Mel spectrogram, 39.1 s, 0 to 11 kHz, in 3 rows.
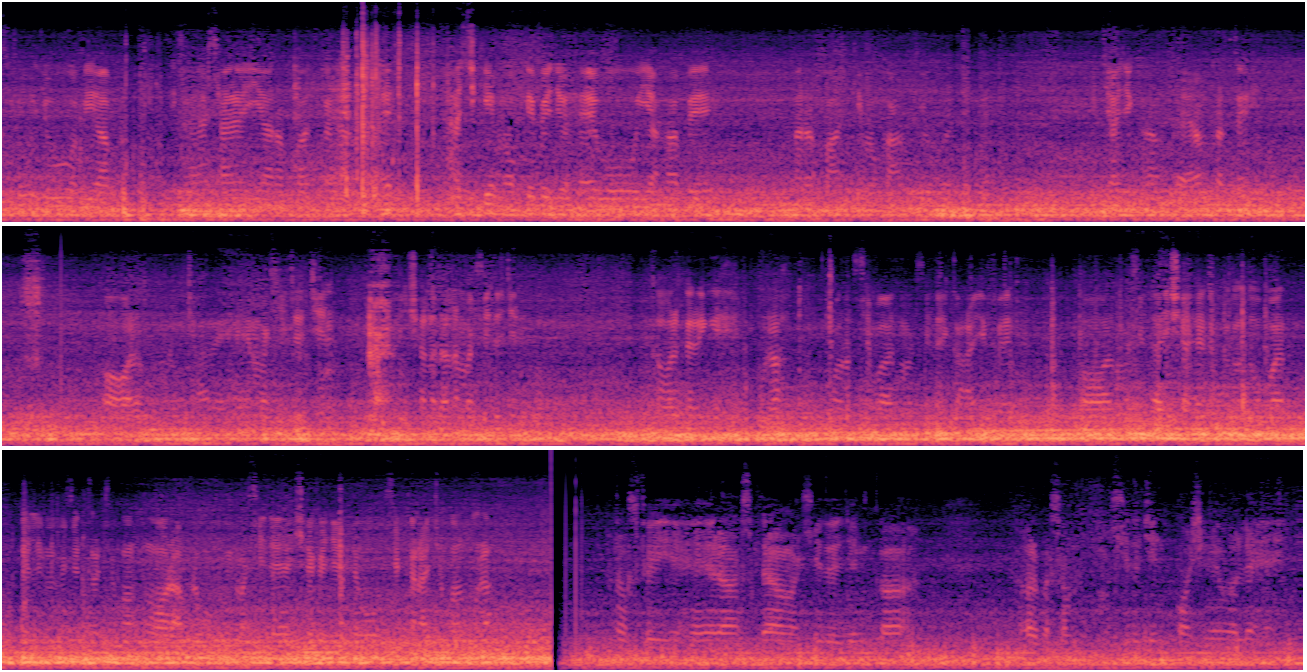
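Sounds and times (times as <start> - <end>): man talking: 0.0 - 7.2, 7.9 - 9.9, 10.8 - 12.7, 14.0 - 18.6, 19.5 - 31.1, 32.2 - 35.3, 36.2 - 39.0
car engine and road drone: 0.0 - 39.0.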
